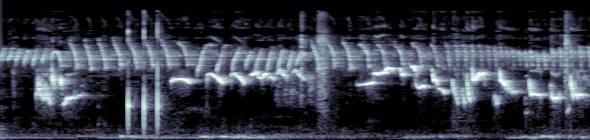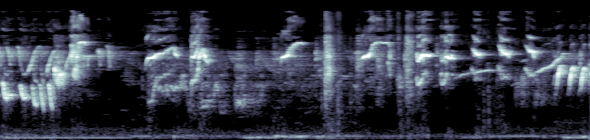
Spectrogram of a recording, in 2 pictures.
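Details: Kretekan-style song of a white-rumped shama, meant to stir and tutor other birds: a rapid string of buzzy high ticks, then looping slurred whistles that drop and rise, ending in scattered sharp notes.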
